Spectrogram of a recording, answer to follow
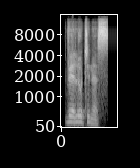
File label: "velutinous", Indian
